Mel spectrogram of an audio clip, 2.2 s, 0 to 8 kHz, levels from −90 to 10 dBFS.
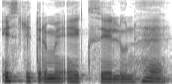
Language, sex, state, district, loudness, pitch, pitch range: Hindi, male, Jharkhand, Garhwa, -19 LUFS, 110 Hz, 105-120 Hz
